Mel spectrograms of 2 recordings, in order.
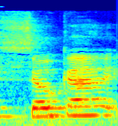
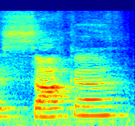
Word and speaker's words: Sokka: So saying Soka instead of Sokka, Aang instead of Aang, Opa instead of Appa.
